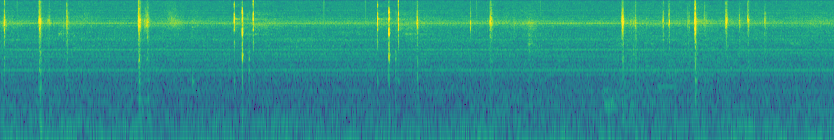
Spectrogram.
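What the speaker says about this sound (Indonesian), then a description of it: "Kita ketikkan dulu nomornya." Keys on a computer keyboard tapped in short irregular bursts while numbers are entered into a Word document, with crisp clicks standing out over a low steady room hum.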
